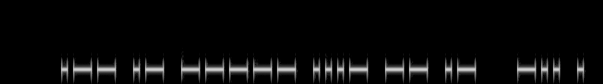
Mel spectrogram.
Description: Morse code, heard as a keyed tone, about 19 wpm, 700 Hz. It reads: WA0VMA DE
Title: USA Callsign DE Callsign 20wpm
